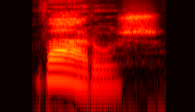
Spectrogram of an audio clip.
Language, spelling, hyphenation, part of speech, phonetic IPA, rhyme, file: Hungarian, város, vá‧ros, noun, [ˈvaːroʃ], -oʃ, Hu-város.ogg
- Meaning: 1. city, town 2. downtown, city centre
